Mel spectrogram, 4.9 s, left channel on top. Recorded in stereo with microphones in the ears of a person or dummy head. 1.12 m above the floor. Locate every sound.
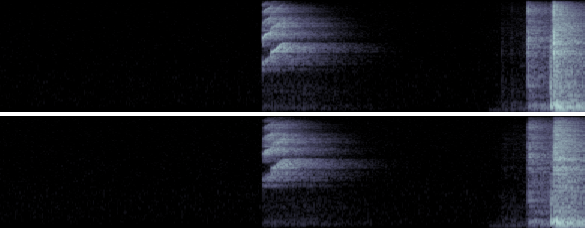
2.2 s a door slam: 55° left (ahead or behind), 0.6 m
